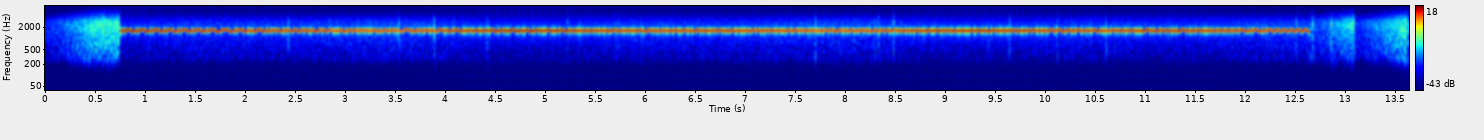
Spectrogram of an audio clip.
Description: NAVTEX (SITOR-B), 100 baud, 170 Hz shift, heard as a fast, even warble, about 1650 Hz centre, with static crashes. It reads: ZCZC YB25 GALE WARNING 108. SE 4 TO 5 EXPECTED LATER. NNNN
